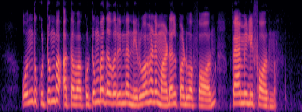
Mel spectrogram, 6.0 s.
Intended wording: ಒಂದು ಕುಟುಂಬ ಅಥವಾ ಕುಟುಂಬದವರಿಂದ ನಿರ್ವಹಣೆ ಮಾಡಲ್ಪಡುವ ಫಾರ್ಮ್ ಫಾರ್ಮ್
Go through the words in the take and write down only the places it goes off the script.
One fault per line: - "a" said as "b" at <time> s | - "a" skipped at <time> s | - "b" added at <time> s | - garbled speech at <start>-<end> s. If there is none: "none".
- "ಫ್ಯಾಮಿಲಿ" added at 4.7 s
